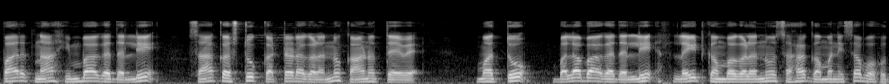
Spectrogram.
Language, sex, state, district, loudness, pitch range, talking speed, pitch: Kannada, male, Karnataka, Bangalore, -15 LUFS, 120-150 Hz, 80 wpm, 130 Hz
